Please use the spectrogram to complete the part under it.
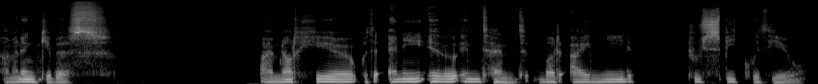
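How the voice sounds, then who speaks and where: A man playing a weary, earnest incubus demon in a dramatic audio roleplay, pleading diplomatically in a measured, halting way with dry asides. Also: medium pitch, husky, no room sound. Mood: cautious, formal.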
